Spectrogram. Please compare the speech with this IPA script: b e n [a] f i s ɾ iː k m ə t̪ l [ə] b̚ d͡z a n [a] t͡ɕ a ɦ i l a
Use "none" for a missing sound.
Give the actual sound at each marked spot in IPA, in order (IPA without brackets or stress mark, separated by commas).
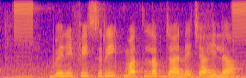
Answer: i, ə, e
